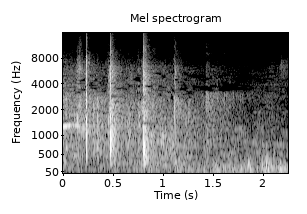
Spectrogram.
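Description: A few scattered hand claps from spectators in a gym, several sharp claps in the first second that die away.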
